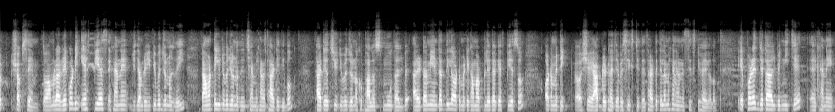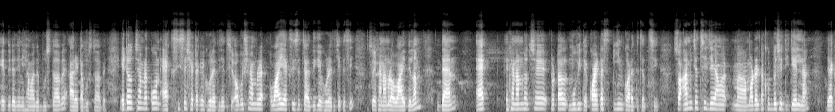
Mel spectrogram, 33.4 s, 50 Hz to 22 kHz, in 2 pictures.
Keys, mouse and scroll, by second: 1.9 click, 5.1 click, 5.1 KP_3, 5.2 KP_0, 6.2 KP_0, 6.2 KP_3, 8.7 Return, 8.7 KP_0, 8.7 KP_3, 30.1 click.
